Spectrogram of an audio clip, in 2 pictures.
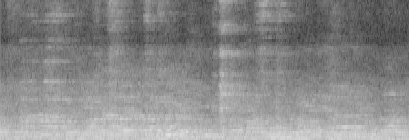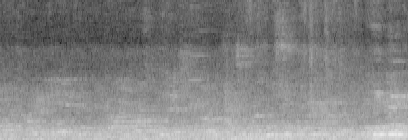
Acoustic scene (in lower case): cafe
